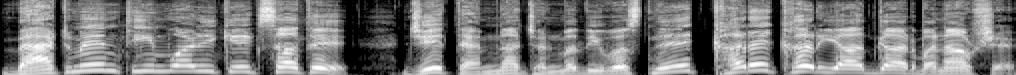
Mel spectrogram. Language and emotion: Gujarati, surprised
